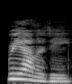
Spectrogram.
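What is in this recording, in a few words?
"reality", American English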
